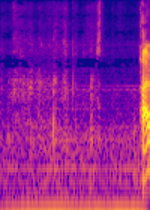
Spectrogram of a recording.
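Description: Soft rustling and handling noise with a few faint ticks over a low hum.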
